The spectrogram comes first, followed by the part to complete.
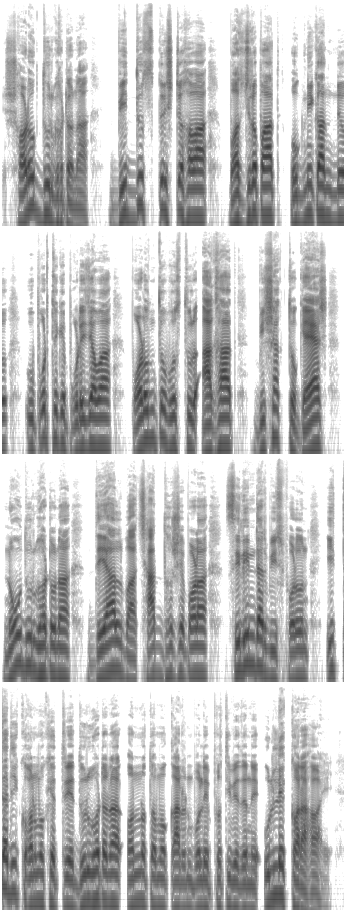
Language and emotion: Bengali, neutral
